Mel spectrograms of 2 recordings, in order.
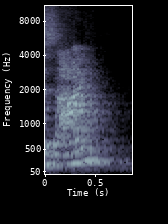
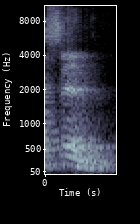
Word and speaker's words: sine: sine cosine and okay so the first one is sign it's actually spelled with an e but if you notice on your calculator it's just what it looks like sin please don't say sin it's a sin to call sign sin okay we'll talk about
